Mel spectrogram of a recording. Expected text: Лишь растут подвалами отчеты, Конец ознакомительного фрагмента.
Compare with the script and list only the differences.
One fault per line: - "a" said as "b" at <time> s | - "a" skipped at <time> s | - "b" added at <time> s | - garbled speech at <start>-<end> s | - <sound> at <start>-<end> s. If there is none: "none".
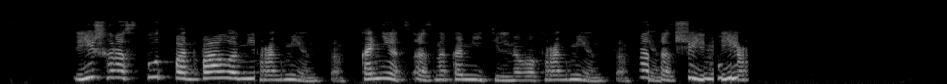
- "отчеты" said as "фрагмента" at 2.5 s
- garbled speech at 6.4-7.5 s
